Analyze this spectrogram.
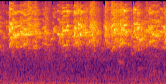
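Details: Lovebirds feeding and chirping together. A continuous stream of sharp, squawky, high-pitched notes breaks briefly near the middle, with a faint low hum underneath.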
